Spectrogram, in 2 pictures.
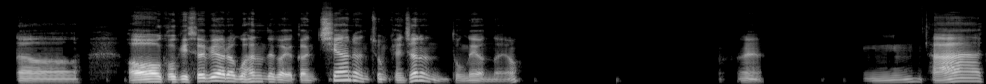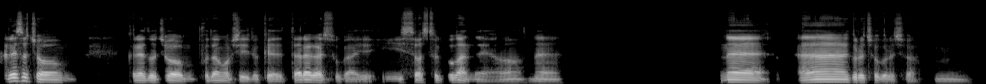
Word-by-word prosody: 아. 85 -2 -3 0.5
어, 115 +5 +9
거기 120 +1 +3
세비야라고 150 -3 +5
하는 135 +1 0
데가 125 -3 +1
약간 95 +1 -2
치안은 190 -8 +3
좀 115 -1 -7
괜찮은 125 - -1
동네였나요? 85 -5 -6 2.2
예. - - -5 1.1
음. 100 +8 -12
아, 145 +9 +3
그래서 160 +4 0
좀 110 - -3 0.5
그래도 100 0 -3
좀 90 -4 -2
부담 95 0 -6
없이 90 -1 -7
이렇게 80 -2 -7
따라갈 110 0 0
수가 80 - -11
이 80 0 -12
있었을 85 0 -8
것 - - -8
같네요. 75 +1 -7
네. 80 -2 -10 1.6
네. 105 -2 +2 0.3
아 120 +3 +1
그렇죠, 105 -3 -4
그렇죠. 80 -3 -9 0.2
음. 75 -3 -17
100 Hz, 205 characters per minute, -19 LUFS, 85-120 Hz, 2.2 s, 어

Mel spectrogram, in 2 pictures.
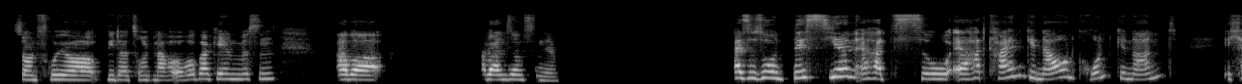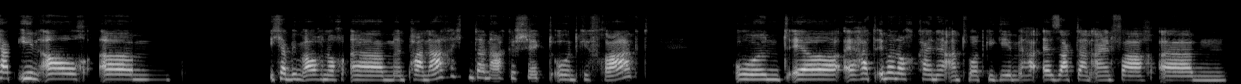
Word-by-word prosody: schon 215 -1 -2
früher 210 -2 +1
wieder 210 -2 -6
zurück 205 0 -9
nach 200 -1 -2
Europa 230 +6 0
gehen 245 -1 -3
müssen, 255 +2 -7 0.6
aber 230 - +6 1.0
aber 230 0 +5
ansonsten, 225 -2 -3
ja. 180 -1 -13 1.8
Also 290 -1 +5
so 300 +2 +2
'n 275 -5 +1
bisschen. 325 +5 +3
Er 255 +1 -1
hat 255 -1 +2
so 255 -1 -1
er 245 0 +3
hat 300 0 -1
keinen 355 +8 0
genauen 295 +3 +2
Grund 305 +12 -6
genannt. 265 - -7 0.4
Ich 245 +4 -5
habe 280 0 +5
ihn 275 -2 -1
auch, 250 0 +3
ähm 225 -2 0 1.0
ich - - -5
habe 240 -2 -2
ihm 235 - -7
auch 225 +2 +3
noch, 215 -1 -5
ähm, 205 -1 +2
'n 200 0 -10
paar 215 +1 +2
Nachrichten 350 - -1
danach 310 -2 -4
geschickt 155 - -7
und 220 -1 -8
gefragt 205 -2 0 0.8
und 230 -1 -2
er 230 -1 +4
er 225 - -1
hat 255 0 0
immer 275 +2 -1
noch 250 -1 -2
keine 225 -2 -5
Antwort 210 +1 -8
gegeben. 210 0 -10
Er - - -10
ha 210 - -3
er 215 0 -1
sagt 210 0 0
dann 210 -1 -3
einfach, 200 0 -1
ähm, 195 0 -2
230 Hz, 145 wpm, -23 LUFS, 210-260 Hz, 1.8 s, aber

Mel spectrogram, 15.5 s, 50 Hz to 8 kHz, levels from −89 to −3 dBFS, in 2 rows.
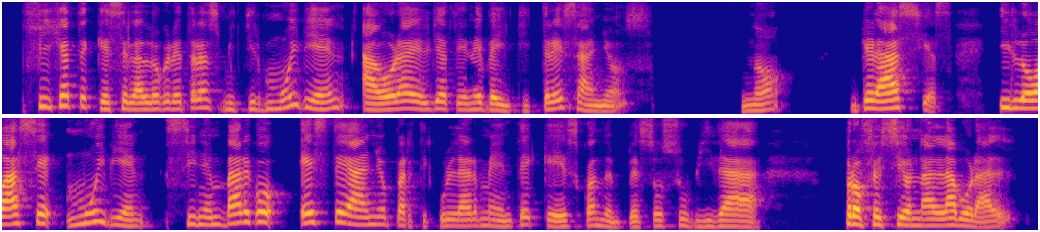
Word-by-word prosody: Fíjate 250 0 -1
que 185 -4 -1
se 180 +2 -2
la 170 -1 +2
logré 185 +2 -2
transmitir 185 -5 -5
muy 205 - -4
bien, 210 +2 -3
ahora 175 +4 +4
él 175 -2 -2
ya 185 0 -1
tiene 170 0 -5
23 160 - -3
años, 135 -3 -6 0.6
¿no? 150 +5 -7 0.4
Gracias, 210 +1 +3 0.3
y 225 -1 +1
lo 210 -1 +5
hace 225 +3 +4
muy 240 - -2
bien. 170 -8 -6
Sin 210 -1 -5
embargo, 255 +6 +2
este 255 0 +3
año 200 -1 +1
particularmente, 165 +1 -5
que 145 -2 -1
es 145 - -6
cuando 170 -3 -5
empezó 135 +4 -7
su 165 +1 -10
vida 150 -1 -1 0.6
profesional 190 -5 +5
laboral. 160 -6 0
185 Hz, 130 wpm, -22 LUFS, 160-210 Hz, 0.6 s, lo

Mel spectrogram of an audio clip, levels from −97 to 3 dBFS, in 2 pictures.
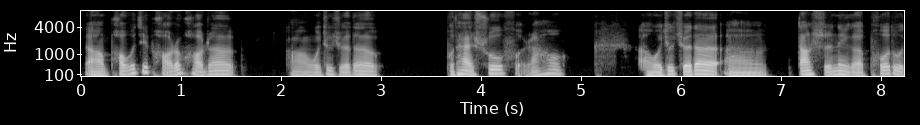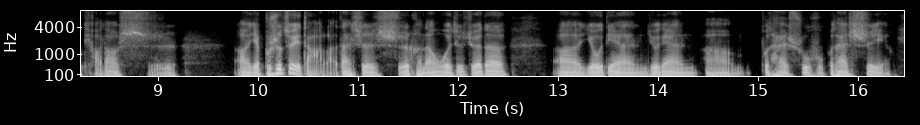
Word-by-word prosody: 然 100 - 0
后 95 - +3
跑 110 +3 0
步 140 - +1
机 180 +5 0
跑 145 - -1
着 125 - +4
跑 140 -9 0
着， 115 +3 +1 0.5
啊， 95 -2 -5
我 90 -2 -2
就 115 - -4
觉 90 -5 -2
得， 105 -1 +2 0.7
不 - - -3
太 120 -2 +4
舒 130 +6 +1
服。 130 - -11
然 95 - -5
后 125 +3 -4 0.7
呃， 95 - -3
我 90 -1 +3
就 115 +6 +1
觉 105 -2 +4
得， 120 -3 +7
呃， 85 -2 -1 0.3
当 115 +1 +5
时 95 -5 -1
那 110 +1 +2
个 85 -3 +1
坡 125 +9 0
度 120 -5 +1
调 90 - -8
到 95 -2 -1
10， 80 -3 -7 0.5
啊， 85 - 0
也 85 - +4
不 105 - 0
是 145 +7 +6
最 - - +4
大 - - -3
了。 - - -9
但 95 +1 +1
是 90 -3 0
10 80 - -2
可 - - 0
能 80 +4 +2
我 90 -3 +3
就 95 +5 -1
觉 95 0 +2
得， 105 -3 +2 0.5
呃， 85 -2 0
有 85 +2 +3
点 80 -6 +1
有 85 - +2
点 80 -4 0
啊 75 -1 -3 0.3
不 - - -2
太 85 -1 0
舒 80 +3 -3
服、 85 0 -8
不 - - -8
太 95 -1 +2
适 85 - -2
应。 - - -3
95 Hz, 230 characters per minute, -24 LUFS, 85-110 Hz, 0.7 s, 得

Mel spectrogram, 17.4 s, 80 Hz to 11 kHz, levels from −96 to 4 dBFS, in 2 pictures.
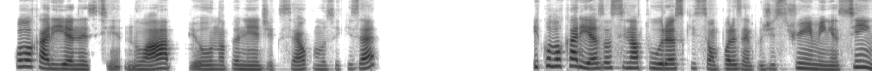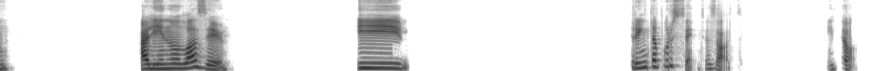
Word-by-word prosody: colocaria 220 -10 +4
nesse 175 - -5
no 175 0 -4
app 220 +5 +7 0.2
ou 180 +1 -2
na 180 -1 -6
planilha 180 -2 -3
de 170 0 -10
Excel, 175 +2 -4
como 180 -3 -12
você 175 +1 -17
quiser. 210 - -1 1.6
E 280 - -3
colocaria 315 -5 +4
as 230 +2 -3
assinaturas 235 -4 +1
que 220 - -17
são, 200 -4 -5
por 195 +1 0
exemplo, 170 -3 -5
de 185 +2 -9
streaming 190 -1 -2
assim 240 +7 -1 1.3
ali 205 0 +5
no 215 +1 0
lazer. 230 -5 +2 1.3
E 230 -1 +3 2.2
30%, 275 - -4
exato. 200 - -8 0.8
Então - - -8
210 Hz, 105 wpm, -23 LUFS, 185-235 Hz, 2.2 s, app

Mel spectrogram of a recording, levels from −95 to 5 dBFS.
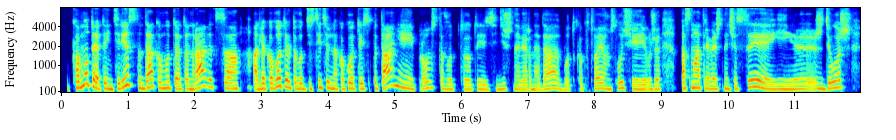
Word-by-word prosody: кому-то 255 +6 +4
это 185 0 +3
интересно, 205 - +1
да, 240 +7 +5
кому-то 205 -4 0
это 170 -1 -2
нравится, 200 -2 +2 0.2
а 160 - +3
для 185 +1 +3
кого-то 245 +8 +3
это 200 -4 +1
вот 185 -2 0
действительно 185 +1 -1
какое-то 185 +1 -1
испытание. 200 - +1
И - - -4
просто 200 +4 -5
вот 165 -2 -5 0.3
ты 160 -1 -3
сидишь, 160 +3 -7
наверное, 160 -1 -3
да, 180 +4 0
вот 160 - -9
как - - -12
в - - -19
твоём 185 -1 -2
случае, 165 -2 -2
и - - -1
уже 165 0 -3 0.3
посматриваешь 190 -5 +1
на 185 -3 -2
часы 190 +2 +2
и 165 +2 -2
ждёшь, 195 +6 0
185 Hz, 170 wpm, -23 LUFS, 170-210 Hz, 0.3 s, да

